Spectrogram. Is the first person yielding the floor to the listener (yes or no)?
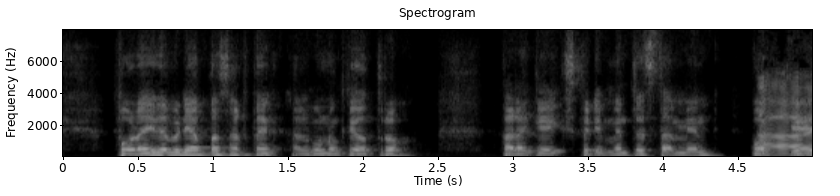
no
